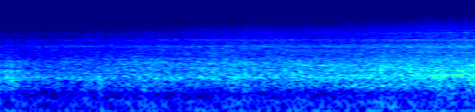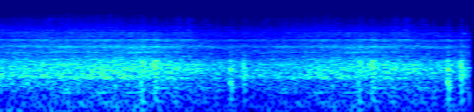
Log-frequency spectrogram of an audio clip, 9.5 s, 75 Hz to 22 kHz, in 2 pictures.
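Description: KiHa 40 diesel railcar passing on the track, its running noise growing steadily louder to a peak a little past the middle. Several sharp clicks of the wheels over rail joints come in the second half.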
